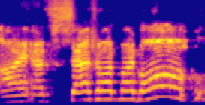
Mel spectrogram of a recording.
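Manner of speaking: put-on, very slow, loud, high, drawn-out bellow. Retelling how an actor at a table read yelled: imitating a yell. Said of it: "he yells".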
